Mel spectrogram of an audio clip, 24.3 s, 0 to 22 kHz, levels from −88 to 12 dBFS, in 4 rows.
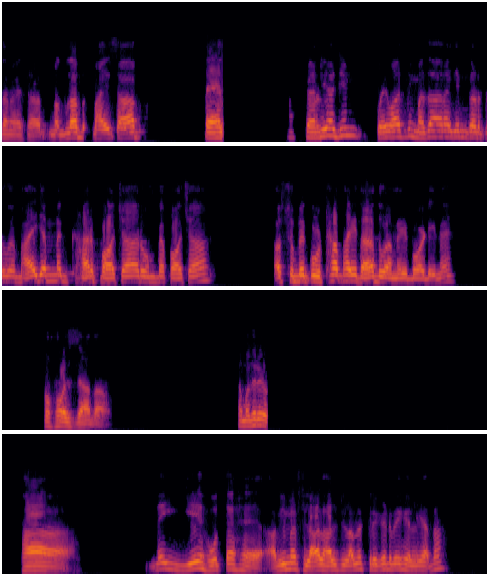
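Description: Speech clip with damaged data in a compressed stream at 2.74–2.77 s, 3.97 s, 10.50–10.52 s and 15.42–15.44 s: corrupt bytes make the decoder misread frames and resynchronise, producing brief chirps, squawks, clicks or short holes.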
